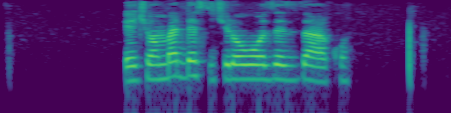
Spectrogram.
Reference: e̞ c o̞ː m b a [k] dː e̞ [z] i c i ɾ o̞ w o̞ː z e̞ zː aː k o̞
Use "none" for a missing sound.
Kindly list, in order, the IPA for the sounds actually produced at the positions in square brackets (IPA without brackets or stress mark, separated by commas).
none, s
